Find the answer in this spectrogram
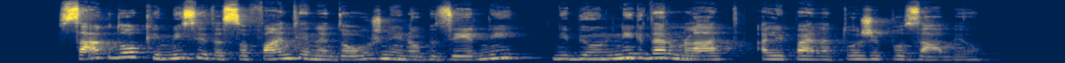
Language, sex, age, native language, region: Slovenian, female, 30-49, Slovenian, Savinja region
